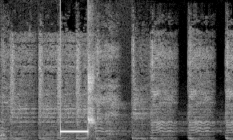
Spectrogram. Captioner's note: beep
